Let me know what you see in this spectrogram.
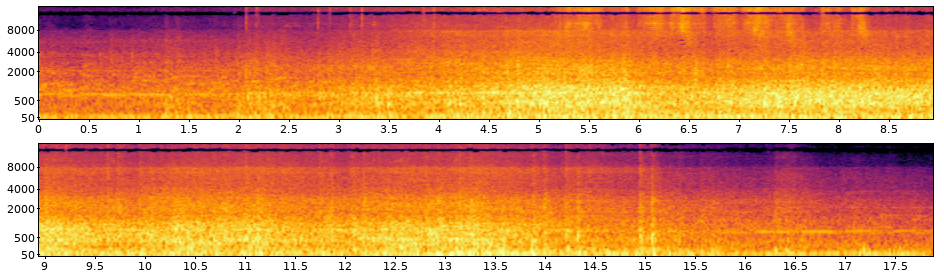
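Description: Sotetsu Main Line electric commuter train passing. Its rumble builds over a few seconds, stays loud for about eight seconds with a run of sharp wheel clicks over the rail joints, then fades away.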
